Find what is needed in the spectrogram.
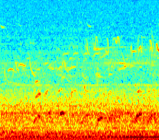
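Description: Birds calling in the wild: many short chirps and whistled notes overlapping, with some lower calls mixed in, over a steady low hum.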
